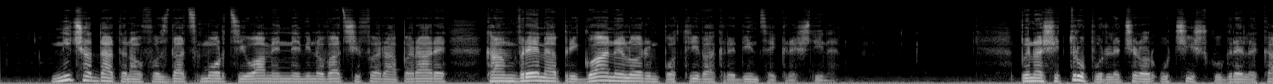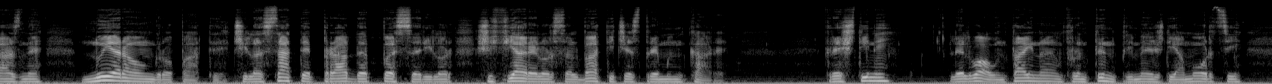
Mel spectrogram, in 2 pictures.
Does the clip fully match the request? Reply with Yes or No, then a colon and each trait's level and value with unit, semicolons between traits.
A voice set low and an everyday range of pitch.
Yes: low, 120 Hz; average, 4.3 semitones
